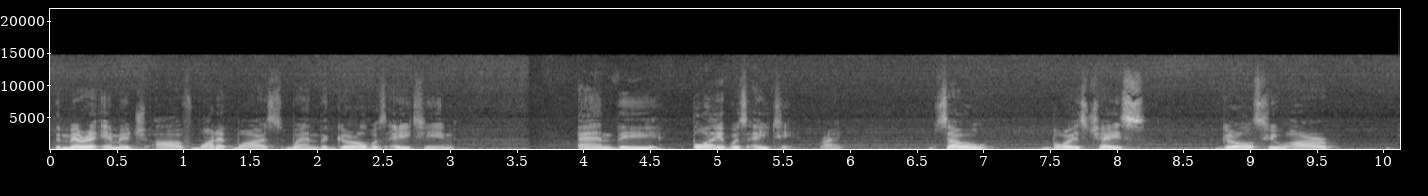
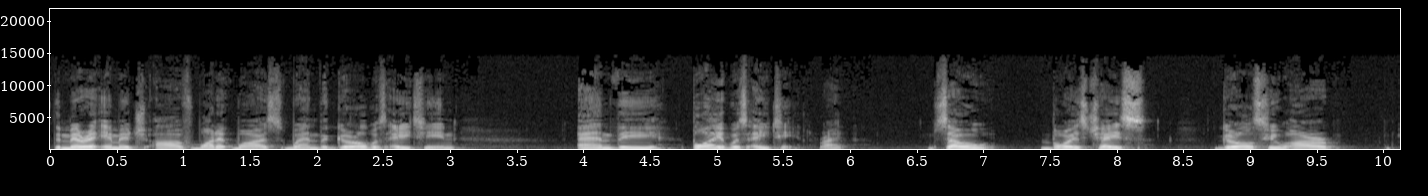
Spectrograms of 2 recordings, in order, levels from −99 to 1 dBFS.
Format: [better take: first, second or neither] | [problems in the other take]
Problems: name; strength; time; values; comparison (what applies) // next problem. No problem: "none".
second | hiss; faint; throughout; 25 dB below the speech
